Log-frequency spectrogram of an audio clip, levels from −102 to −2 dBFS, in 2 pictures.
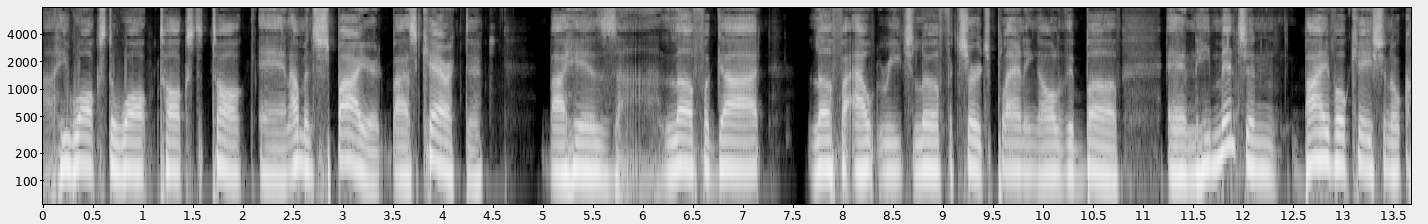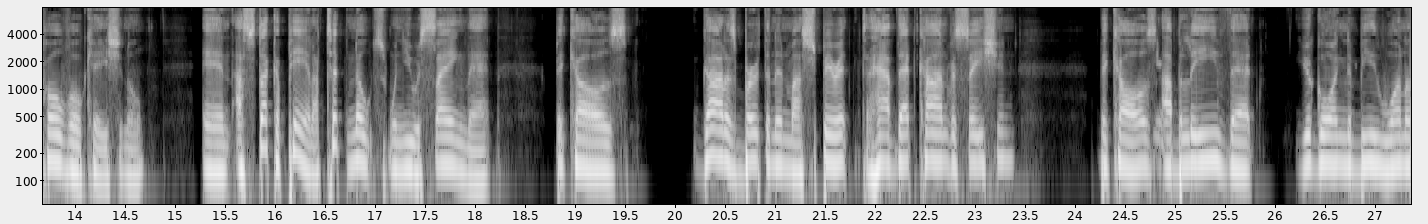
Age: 50-69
